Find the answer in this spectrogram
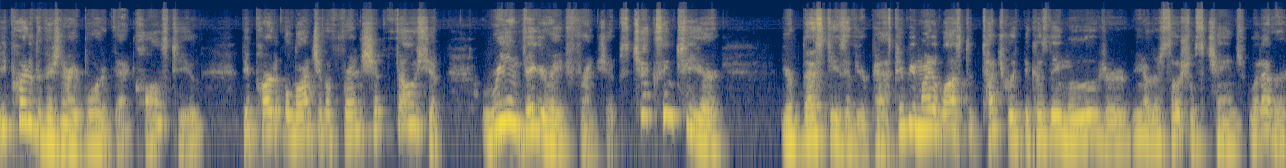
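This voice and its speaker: This man has a high pitch and a dark, mellow tone. He talks at a fairly quick pace with very wide pitch swings. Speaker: livestream host and author. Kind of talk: solo livestream monologue. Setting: live stream. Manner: fast; animated.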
